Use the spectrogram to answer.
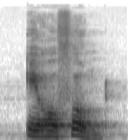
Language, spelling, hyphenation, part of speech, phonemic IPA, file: Dutch, aerofoon, ae‧ro‧foon, noun, /ˌɛː.roːˈfoːn/, Nl-aerofoon.ogg
- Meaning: 1. aerophone 2. aerophone (device invented by Edison that transports spoken sounds through compress air)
